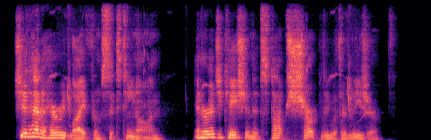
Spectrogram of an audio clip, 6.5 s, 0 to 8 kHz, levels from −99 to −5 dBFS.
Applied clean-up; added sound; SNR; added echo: neural mask model DeepFilterNet 3.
